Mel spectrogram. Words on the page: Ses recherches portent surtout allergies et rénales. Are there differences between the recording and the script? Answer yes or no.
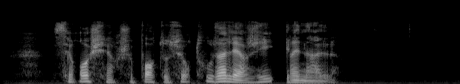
no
